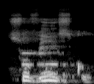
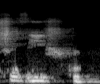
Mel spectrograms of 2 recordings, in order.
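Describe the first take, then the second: First: It is said in a São Paulo accent. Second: It is said in a Carioca accent.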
